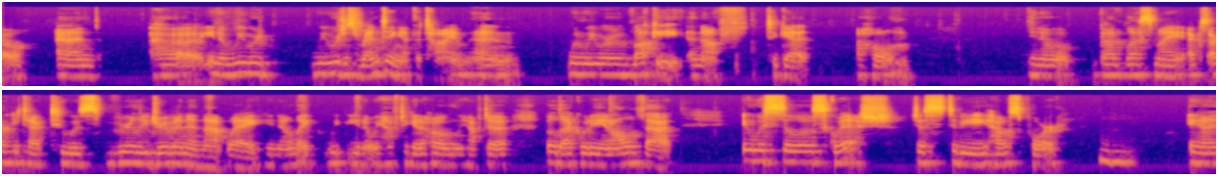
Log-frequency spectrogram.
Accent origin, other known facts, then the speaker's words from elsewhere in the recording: Midwest, United States; moved away; my hometown in the Midwest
